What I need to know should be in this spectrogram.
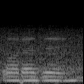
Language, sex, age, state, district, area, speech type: Odia, female, 30-45, Odisha, Sundergarh, urban, spontaneous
